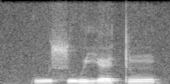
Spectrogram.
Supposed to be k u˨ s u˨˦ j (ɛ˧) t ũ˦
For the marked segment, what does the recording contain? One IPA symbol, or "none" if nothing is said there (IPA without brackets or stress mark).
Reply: ɛ˧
